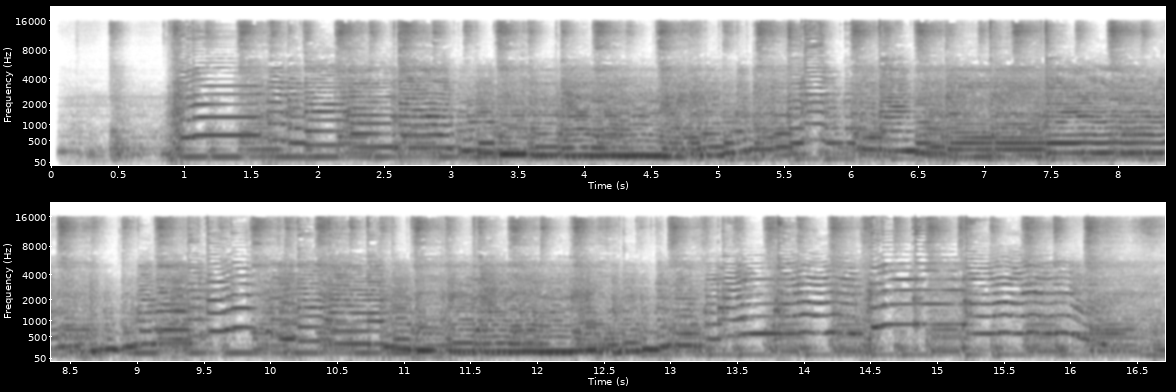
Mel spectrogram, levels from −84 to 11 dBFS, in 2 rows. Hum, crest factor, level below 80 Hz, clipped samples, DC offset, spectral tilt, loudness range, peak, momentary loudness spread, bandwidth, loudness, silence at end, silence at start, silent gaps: none; 16 dB; -54 dBFS; under 0.1%; under 0.1%; -4.5 dB/octave; 1 LU; -4 dBFS; 3 LU; 17 kHz; -19 LUFS; 0 s; 0.05 s; none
